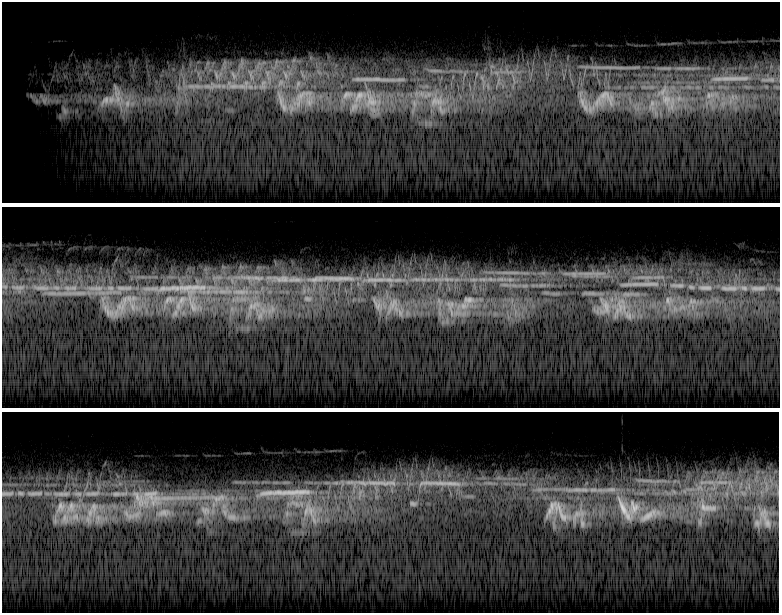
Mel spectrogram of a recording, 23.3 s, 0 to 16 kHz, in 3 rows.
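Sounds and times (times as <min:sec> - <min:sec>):
forest ambience: 0:00.3 - 0:23.3.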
